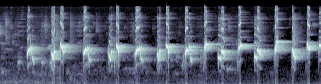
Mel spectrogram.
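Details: Morning 'ropel' song of a Yellow-vented bulbul, meant to provoke other bulbuls into singing; a steady, lively string of about twelve quick, warbling chirps, evenly spaced and roughly twice per second, in a quiet setting.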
